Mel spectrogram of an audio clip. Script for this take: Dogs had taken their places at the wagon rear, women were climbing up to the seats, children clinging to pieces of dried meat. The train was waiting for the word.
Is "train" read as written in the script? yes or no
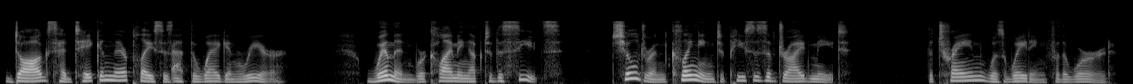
yes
